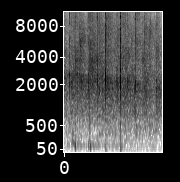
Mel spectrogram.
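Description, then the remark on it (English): Sparse clapping for a guest organist after her prelude: about four sharp, evenly spaced claps roughly a third of a second apart, over a steady background hiss, with no talking. “we can clap for Mary if you want.”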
